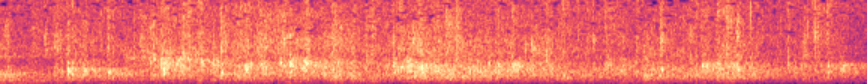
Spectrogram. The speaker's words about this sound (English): Give him a hand clap.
